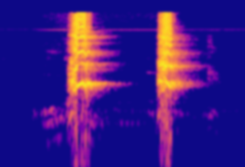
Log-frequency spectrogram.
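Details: Yorkshire terrier called Zizel playing with a new mouse toy, two loud, strong barks just under a second apart, each trailing off briefly.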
